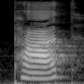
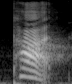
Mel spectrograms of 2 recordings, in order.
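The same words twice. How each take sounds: First: The final t is released without a puff. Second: The final t is held and never released. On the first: "released but not aspirated"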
